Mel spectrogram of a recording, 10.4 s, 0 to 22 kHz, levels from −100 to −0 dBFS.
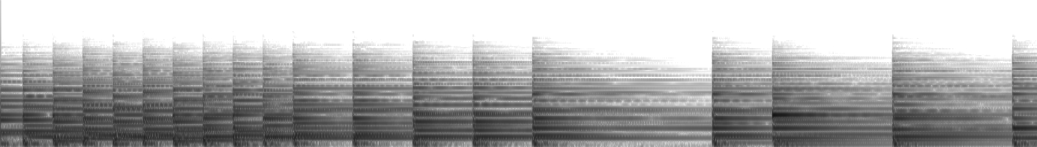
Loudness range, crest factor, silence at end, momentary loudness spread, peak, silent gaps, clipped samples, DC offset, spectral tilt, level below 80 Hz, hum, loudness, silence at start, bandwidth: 3 LU; 18 dB; 0 s; 14 LU; -2 dBFS; none; under 0.1%; under 0.1%; -10.5 dB/octave; -40 dBFS; none; -20 LUFS; 0 s; 5.2 kHz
